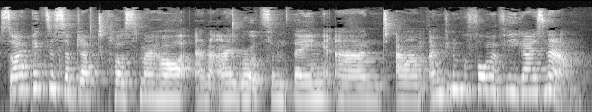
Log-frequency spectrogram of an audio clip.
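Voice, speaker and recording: A woman's fairly high voice, fairly quick and lively, with hardly any pauses over noticeable background noise. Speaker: beauty vlogger. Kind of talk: casual talk to camera.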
